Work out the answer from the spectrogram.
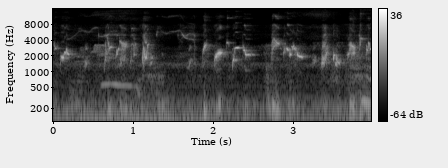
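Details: Red-whiskered bulbul in morning song for voice training: lively clusters of warbled, rising and falling chirps in quick succession, with a short thin whistle and light background hum.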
